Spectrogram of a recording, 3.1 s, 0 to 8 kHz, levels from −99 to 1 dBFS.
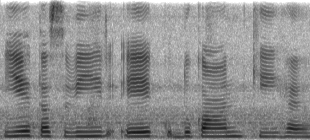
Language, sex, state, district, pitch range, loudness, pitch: Hindi, female, Haryana, Jhajjar, 230-245 Hz, -18 LUFS, 240 Hz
